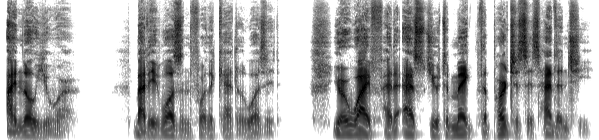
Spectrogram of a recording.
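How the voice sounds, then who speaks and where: A man voicing an amiable but menacing interrogator in an audiobook, measured, courtly and sardonic, with theatrical mockery. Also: very deep voice, gravelly, pushed and bright, dry recording, clean studio sound, full character voice. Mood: cool, accusing. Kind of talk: audiobook character acting.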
